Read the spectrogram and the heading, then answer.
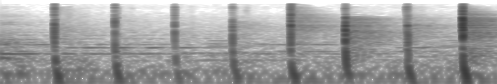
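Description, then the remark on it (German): A hand taps steadily down the inner side of the right arm in a self-tapping exercise, eight soft slaps at an even rhythm of roughly one every third of a second, with no talking. “Gehe nach innen und klopfe wieder nach unten.”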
